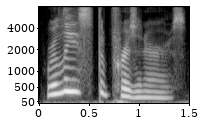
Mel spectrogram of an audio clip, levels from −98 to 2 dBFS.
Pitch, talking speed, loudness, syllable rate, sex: 250 Hz, 120 wpm, -15 LUFS, 5.5 syllables/s, female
